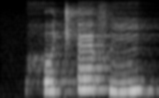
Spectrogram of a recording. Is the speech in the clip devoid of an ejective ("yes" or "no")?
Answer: no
